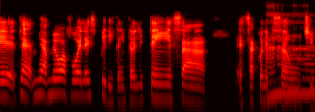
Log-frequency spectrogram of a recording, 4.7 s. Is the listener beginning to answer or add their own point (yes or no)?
no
